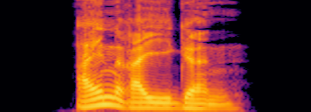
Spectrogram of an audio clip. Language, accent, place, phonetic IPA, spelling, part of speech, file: German, Germany, Berlin, [ˈaɪ̯nˌʁaɪ̯ɪɡn̩], einreihigen, adjective, De-einreihigen.ogg
- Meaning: inflection of einreihig: 1. strong genitive masculine/neuter singular 2. weak/mixed genitive/dative all-gender singular 3. strong/weak/mixed accusative masculine singular 4. strong dative plural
